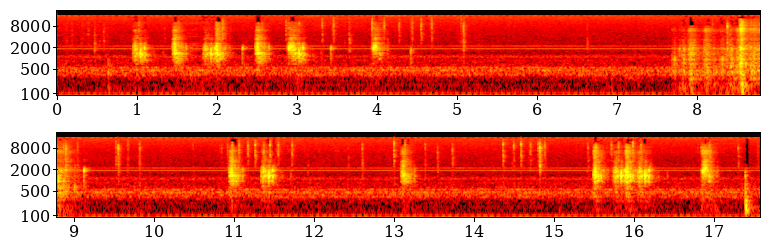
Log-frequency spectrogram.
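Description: Stone blocks crunch and crack in short bursts as they are broken in a video game, heard through a television speaker.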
